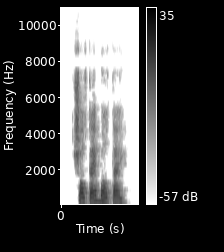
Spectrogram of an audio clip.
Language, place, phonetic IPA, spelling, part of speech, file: Russian, Saint Petersburg, [ʂɐɫˈtaj bɐɫˈtaj], Шалтай-Болтай, proper noun, LL-Q7737 (rus)-Шалтай-Болтай.wav
- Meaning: Humpty Dumpty (fairy tale character)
